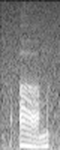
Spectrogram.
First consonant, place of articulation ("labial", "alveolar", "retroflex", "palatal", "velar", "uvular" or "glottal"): glottal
